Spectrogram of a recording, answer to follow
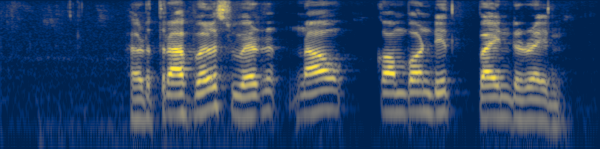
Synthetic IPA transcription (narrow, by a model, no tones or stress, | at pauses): hərt̪ɾabəlswɛrnaw | kɔmpɔnɖɪt̪̚b̥ajndəɾejn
